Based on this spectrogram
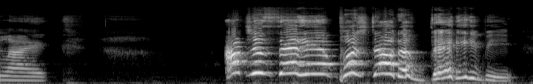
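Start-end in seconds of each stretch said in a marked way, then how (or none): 2.2-5.2 high, loud burst of disbelief; loud, high-pitched marveling; amazed exclamation. Retold or imitated. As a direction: cry it out, astonished at yourself. Exclaiming disbelief at having given birth.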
